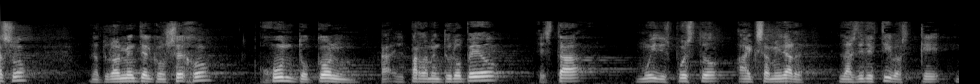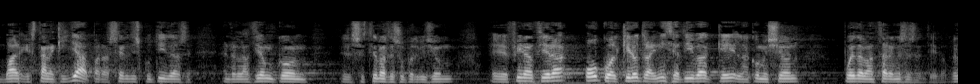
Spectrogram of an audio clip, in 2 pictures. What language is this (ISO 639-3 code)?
spa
